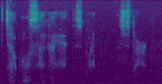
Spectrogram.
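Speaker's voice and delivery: very soft, close whisper. Xavier leans over to Anna and whispers in her ear, very softly. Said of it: "he just whispers very softly in her ear".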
